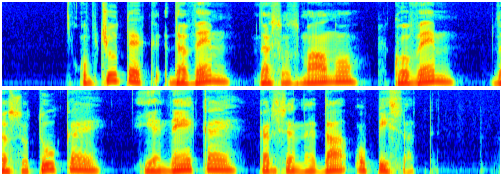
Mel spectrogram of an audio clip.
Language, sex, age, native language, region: Slovenian, male, 60+, Slovenian, Drava region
